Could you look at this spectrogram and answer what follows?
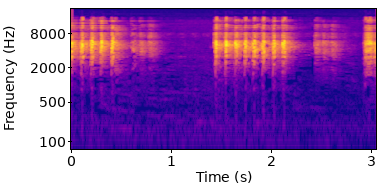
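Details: Agitated greater green leafbird singing ngentrok style: three quick stuttering bursts of bright, rattled pulses, the middle one longest, with short silences between.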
